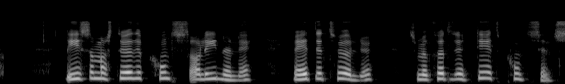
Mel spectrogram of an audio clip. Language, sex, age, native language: Icelandic, female, 30-39, Icelandic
